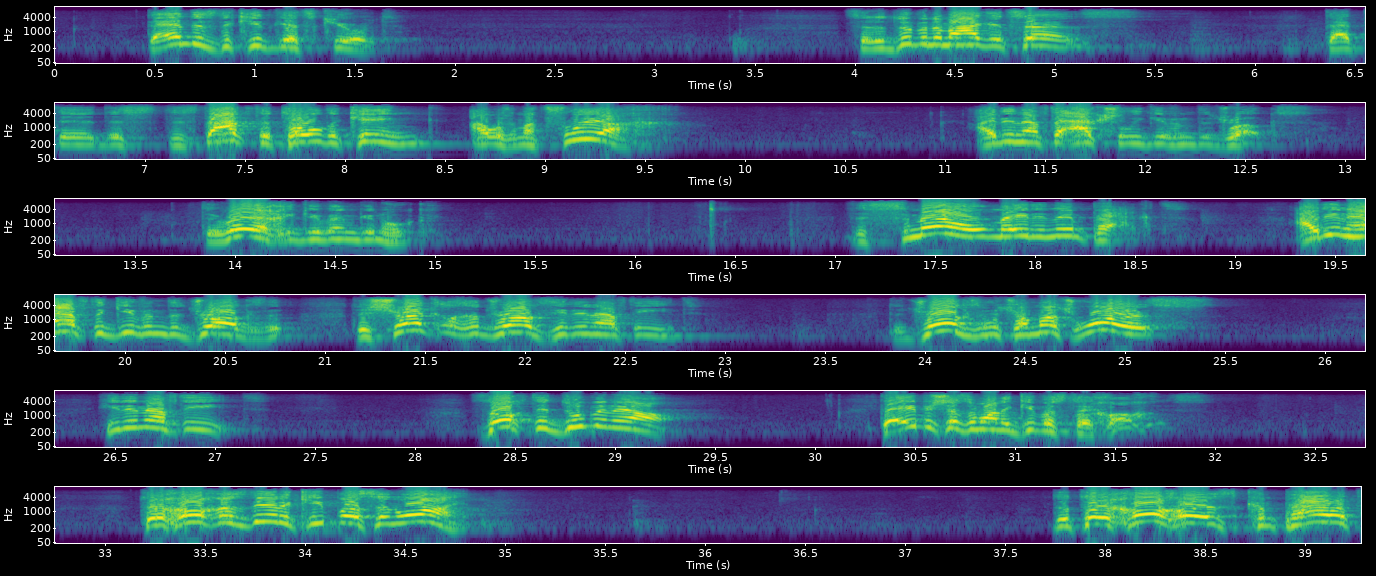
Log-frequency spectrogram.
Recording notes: Shiur recorded in Yeshivas Ohr Reuven, Monsey, NY.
